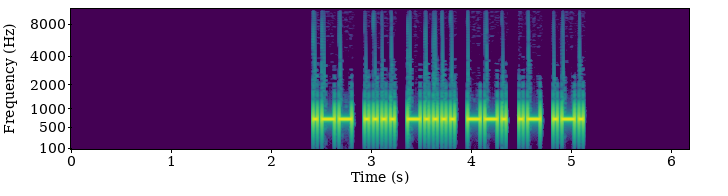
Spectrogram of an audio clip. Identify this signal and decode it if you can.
Morse code, heard as a keyed tone, about 28 wpm, 700 Hz. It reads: WH6GAR
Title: USA Call Signs - 6 Characters - Repeated 3x - 28wpm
